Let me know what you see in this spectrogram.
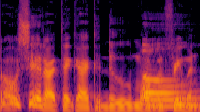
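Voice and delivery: usual speaking voice

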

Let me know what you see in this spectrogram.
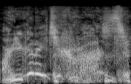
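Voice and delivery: very high, shrill screaming. Retelling how the listener screamed for pizza crust, imitating someone screaming. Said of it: "legitimately screaming".

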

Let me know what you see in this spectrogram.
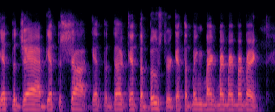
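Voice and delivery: mock panicked screaming, high-pitched and mild. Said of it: "running around screaming".

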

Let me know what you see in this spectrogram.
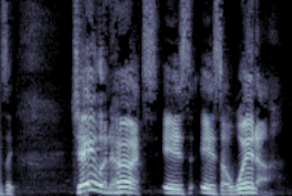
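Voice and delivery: terrible put-on Philadelphia accent, loud and slow. Mimicking sports talk radio in the city, in a terrible Philadelphia accent. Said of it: "That's a terrible accent".

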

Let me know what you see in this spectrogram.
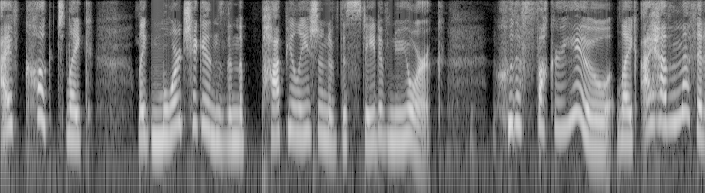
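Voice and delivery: mock raging, affronted, furious tirade. Retelling a chicken roaster's reply on Twitter: imitating someone's rage. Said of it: "such a purity to his rage".

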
